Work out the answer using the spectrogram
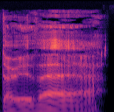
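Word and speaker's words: dérive: Sorry, French listeners. I can't pronounce French. I can say it with a French accent if you like. Derivé. Does that sound convincing?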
